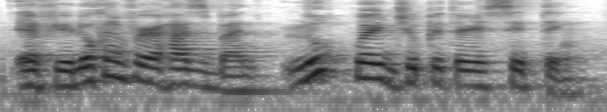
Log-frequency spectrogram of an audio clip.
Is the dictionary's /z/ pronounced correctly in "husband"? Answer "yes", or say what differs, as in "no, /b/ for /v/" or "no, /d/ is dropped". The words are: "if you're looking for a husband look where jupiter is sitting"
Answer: no, /s/ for /z/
